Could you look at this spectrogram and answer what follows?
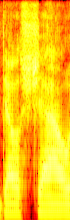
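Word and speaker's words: Dellschau: Dell show airship artwork Dell Sha is spelled D E L L S C H A U.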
